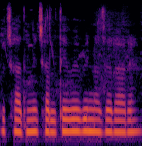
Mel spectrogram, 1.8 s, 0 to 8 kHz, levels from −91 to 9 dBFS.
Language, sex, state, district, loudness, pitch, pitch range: Hindi, female, Bihar, Araria, -31 LUFS, 205 Hz, 200-210 Hz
